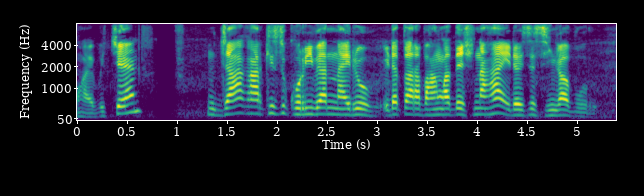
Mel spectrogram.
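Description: A man with a strong Bangladeshi accent speaks at a high pitch with ordinary pitch variation. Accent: strong regional Bangladeshi dialect. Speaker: migrant worker and vlogger. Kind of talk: casual vlog.

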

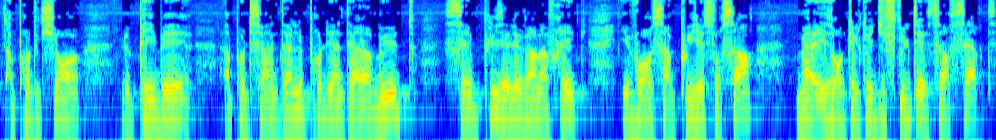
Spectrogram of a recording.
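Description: A man talks at a very slow pace, with long and frequent pauses. His loudness stays very even, and his pitch varies an ordinary amount. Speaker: writer and entrepreneur. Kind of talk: panel discussion. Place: studio. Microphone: lapel.

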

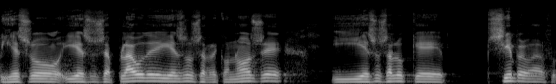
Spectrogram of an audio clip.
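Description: A man with a northern Mexican accent talks at a moderate pace and a medium pitch, with fairly even intonation. The recording is very clean, with a silent background. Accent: northern Mexican (norteño) Spanish. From Nuevo León, Mexico. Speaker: singer-songwriter. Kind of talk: casual chat. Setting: bar.

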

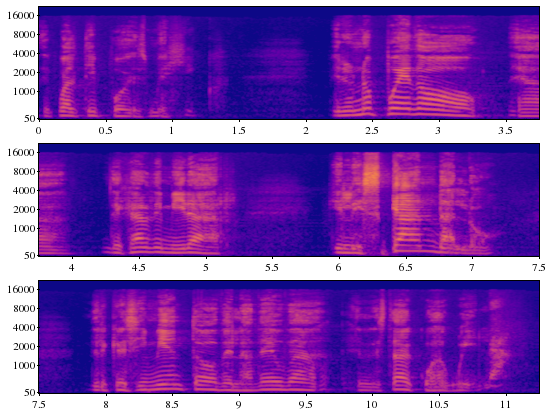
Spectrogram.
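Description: The speech is somewhat breathy, at a fairly slow pace with ordinary pitch variation. Long, frequent pauses break it up. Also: man, medium pitch for a man. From Mexico. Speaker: TV talk show host. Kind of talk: TV panel discussion. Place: studio. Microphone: lapel.

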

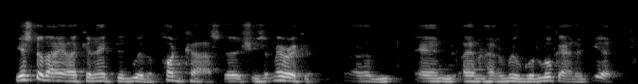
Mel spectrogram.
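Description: Against a quiet background, a man talks at a moderate pace in a somewhat breathy voice with a fairly high pitch and ordinary pitch variation. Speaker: webinar attendee. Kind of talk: casual chat. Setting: video call. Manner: halting. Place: home room. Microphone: video call.

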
